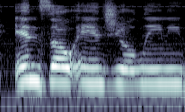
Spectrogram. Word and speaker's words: Enzo Angiolini: um Enzo angiolini I never know how to pronounce that I think it's Enzo Enzo angiolini but you can find Enzo and like Macy's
